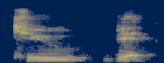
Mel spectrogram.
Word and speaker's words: qubit: polarizations are the archetypal qubit pronounced q bit meaning quantum bit quantum bits are things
